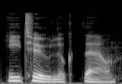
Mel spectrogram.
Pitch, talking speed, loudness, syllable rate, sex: 130 Hz, 195 wpm, -15 LUFS, 4.4 syllables/s, male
